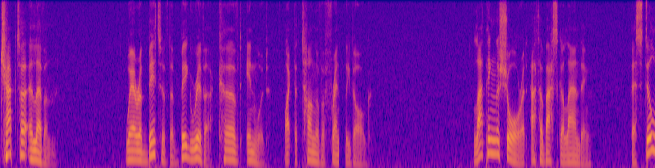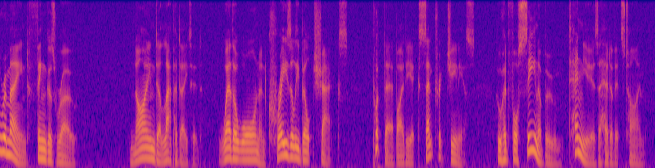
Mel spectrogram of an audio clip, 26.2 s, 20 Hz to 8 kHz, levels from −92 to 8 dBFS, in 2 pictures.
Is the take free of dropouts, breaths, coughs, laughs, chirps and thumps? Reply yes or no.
no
